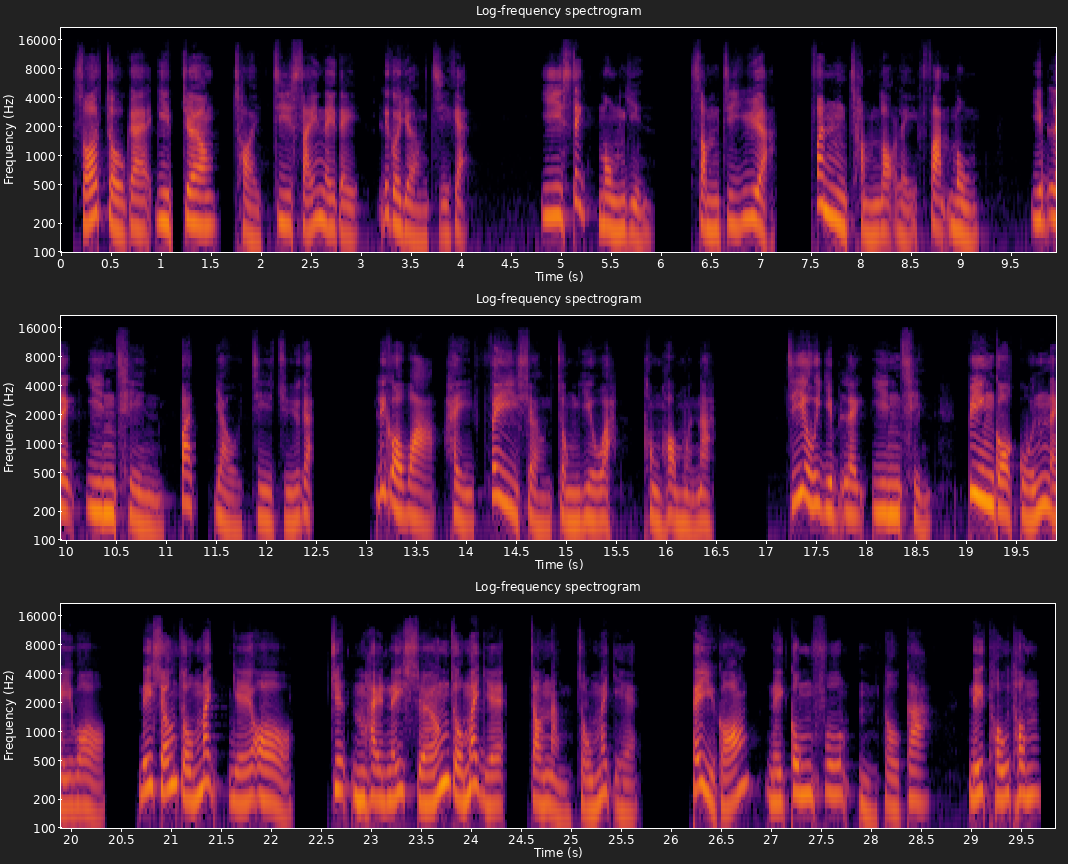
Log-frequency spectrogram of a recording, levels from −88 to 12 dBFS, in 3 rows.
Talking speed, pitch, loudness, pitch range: 190 characters per minute, 185 Hz, -24 LUFS, 160-215 Hz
